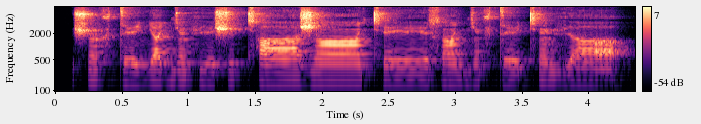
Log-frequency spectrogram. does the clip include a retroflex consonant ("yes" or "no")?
no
